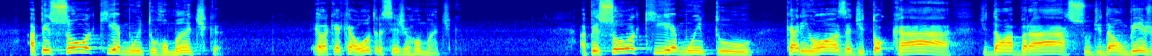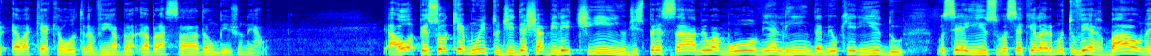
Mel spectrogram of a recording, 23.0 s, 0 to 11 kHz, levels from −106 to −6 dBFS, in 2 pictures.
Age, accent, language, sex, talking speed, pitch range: 40-59, Brazilian, Portuguese, male, 175 wpm, 155-200 Hz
